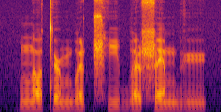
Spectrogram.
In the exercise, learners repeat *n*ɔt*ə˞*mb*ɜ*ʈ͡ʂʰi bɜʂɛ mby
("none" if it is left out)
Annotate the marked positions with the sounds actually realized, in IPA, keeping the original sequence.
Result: n, ə˞, ɜ

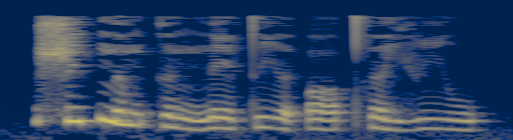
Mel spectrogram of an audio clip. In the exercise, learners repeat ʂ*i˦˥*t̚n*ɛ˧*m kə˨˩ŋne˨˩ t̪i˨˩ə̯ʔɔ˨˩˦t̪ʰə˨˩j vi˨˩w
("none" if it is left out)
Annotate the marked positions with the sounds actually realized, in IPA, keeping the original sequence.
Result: i˦˥, ə˧

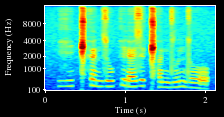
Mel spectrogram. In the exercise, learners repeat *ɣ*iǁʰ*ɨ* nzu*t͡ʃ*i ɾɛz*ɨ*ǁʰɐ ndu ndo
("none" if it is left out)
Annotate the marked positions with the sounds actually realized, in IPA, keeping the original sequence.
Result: ɣ, ɛ, k, ɨ

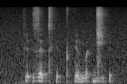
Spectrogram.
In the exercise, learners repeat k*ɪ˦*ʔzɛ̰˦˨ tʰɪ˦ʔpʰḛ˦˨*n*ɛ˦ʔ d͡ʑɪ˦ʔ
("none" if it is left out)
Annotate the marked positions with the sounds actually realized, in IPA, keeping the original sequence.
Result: ɪ˦, m

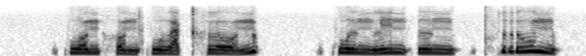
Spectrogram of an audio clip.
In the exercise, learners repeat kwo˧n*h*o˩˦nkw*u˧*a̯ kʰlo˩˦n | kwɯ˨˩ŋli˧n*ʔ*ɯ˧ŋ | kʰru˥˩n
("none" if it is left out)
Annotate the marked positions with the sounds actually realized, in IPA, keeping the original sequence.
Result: h, u˩˦, ʔ

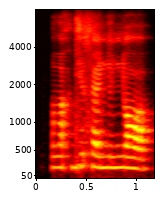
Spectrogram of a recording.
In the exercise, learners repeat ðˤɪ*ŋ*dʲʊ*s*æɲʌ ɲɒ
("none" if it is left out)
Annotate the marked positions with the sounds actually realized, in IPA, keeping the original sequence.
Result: x, s

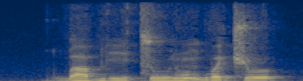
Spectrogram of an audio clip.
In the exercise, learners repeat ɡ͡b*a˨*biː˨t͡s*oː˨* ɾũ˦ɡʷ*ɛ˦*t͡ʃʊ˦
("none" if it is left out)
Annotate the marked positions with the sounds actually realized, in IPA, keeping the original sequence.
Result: a˨, uː˨, ɛ˦

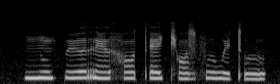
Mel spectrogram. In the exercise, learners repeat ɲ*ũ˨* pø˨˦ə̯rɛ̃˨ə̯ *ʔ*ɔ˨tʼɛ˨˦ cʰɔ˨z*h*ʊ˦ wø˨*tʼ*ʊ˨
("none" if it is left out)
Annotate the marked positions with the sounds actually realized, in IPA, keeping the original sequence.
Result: ũ˨, h, f, tʼ

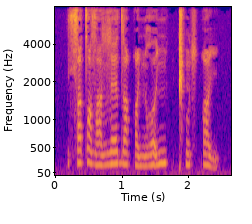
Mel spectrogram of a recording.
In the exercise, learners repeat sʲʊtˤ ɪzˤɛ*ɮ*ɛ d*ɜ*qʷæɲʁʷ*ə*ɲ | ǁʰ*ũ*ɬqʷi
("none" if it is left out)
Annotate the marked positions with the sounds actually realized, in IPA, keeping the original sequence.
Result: ɮ, ɜ, ə, ũ

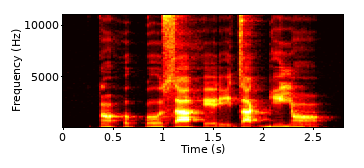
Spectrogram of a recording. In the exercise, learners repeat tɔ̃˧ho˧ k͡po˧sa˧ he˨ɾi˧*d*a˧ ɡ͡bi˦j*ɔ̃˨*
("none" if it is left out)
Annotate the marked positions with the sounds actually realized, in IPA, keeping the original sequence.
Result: d, ɔ̃˦˨

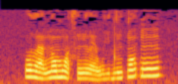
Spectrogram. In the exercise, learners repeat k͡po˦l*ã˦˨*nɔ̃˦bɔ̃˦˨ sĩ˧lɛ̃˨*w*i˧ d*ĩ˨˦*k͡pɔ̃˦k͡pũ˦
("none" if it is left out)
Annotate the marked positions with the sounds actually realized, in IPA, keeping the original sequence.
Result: ã˧, w, ĩ˧

